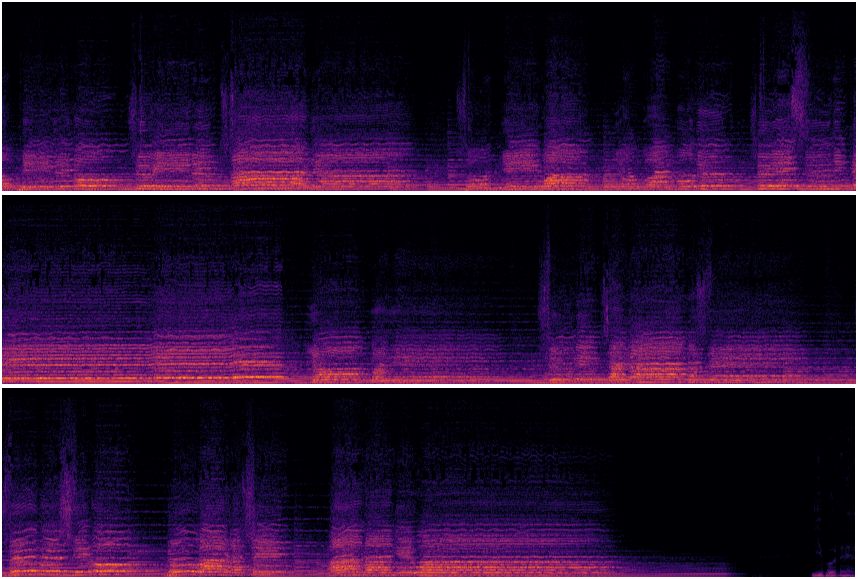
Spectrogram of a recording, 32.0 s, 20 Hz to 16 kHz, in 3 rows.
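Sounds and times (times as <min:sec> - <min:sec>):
choir singing worship song: 0:00.0 - 0:30.5
instrumental accompaniment: 0:00.0 - 0:30.8.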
